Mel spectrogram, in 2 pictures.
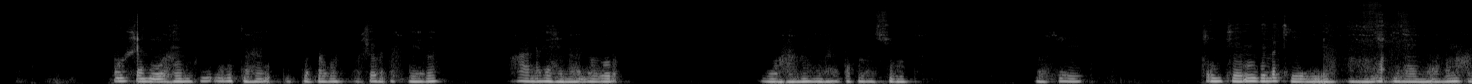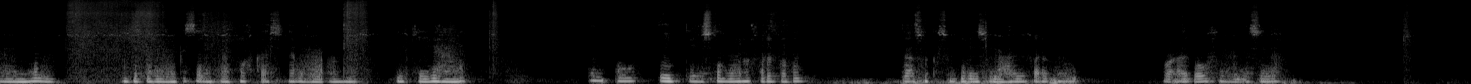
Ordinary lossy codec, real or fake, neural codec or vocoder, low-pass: none; fake; codec, 44.1 kHz, 1.7 kbps, Pupu-Codec; none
